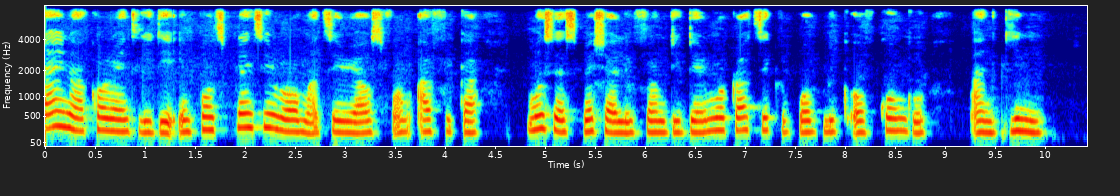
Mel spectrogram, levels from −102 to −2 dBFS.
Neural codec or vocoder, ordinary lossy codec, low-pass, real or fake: none; none; 7.2 kHz; real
